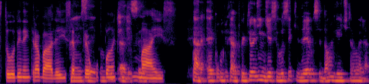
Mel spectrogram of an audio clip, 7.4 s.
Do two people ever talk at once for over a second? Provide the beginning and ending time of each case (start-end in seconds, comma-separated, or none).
1.4-3.0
